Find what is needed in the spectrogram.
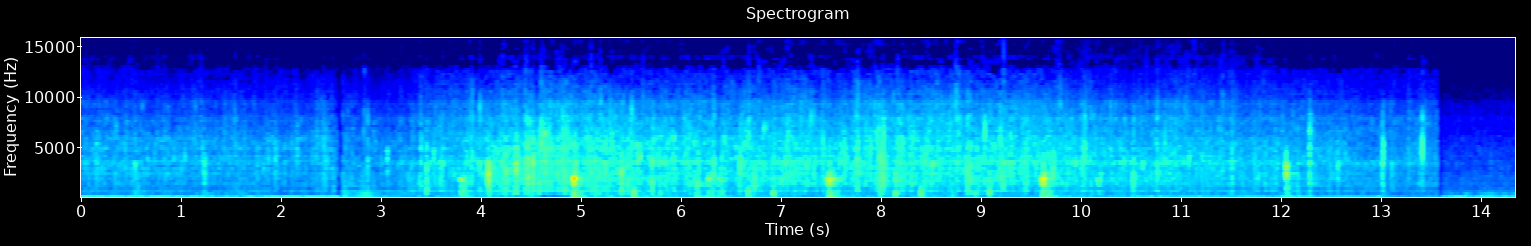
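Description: Chopped onion sizzling in hot ghee in a kadhai, being softened until just translucent rather than browned. Through the middle a wooden spatula scrapes and taps against the pan as it is stirred, over a steady low hum.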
